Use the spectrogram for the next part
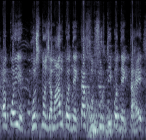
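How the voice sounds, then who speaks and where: A man from India preaching a sermon. He asks rhetorical questions and answers them himself, repeats emphatic phrases, and swings between raised, impassioned delivery and quiet storytelling. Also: very high-pitched, brisk. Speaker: Islamic preacher. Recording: live gathering with audible crowd.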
